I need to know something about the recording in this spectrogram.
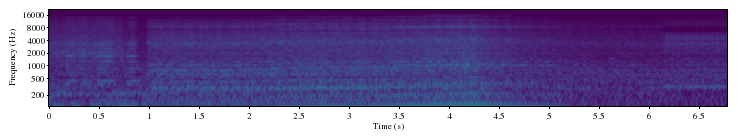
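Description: A car engine rumbles and idles low.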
